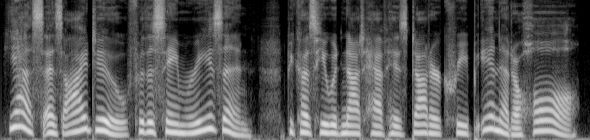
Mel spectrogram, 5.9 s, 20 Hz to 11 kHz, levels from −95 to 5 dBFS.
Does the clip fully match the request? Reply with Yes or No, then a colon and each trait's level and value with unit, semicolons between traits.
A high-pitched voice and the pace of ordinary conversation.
Yes: high, 200 Hz; average, 185 wpm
